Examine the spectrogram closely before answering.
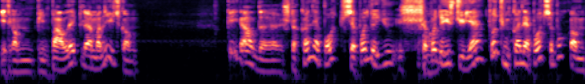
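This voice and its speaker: A man talks very fast with vocal fry at a fairly high pitch. His pitch swings very widely, and his loudness swings a lot. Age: 40s. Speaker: podcast guest. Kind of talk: casual chat.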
